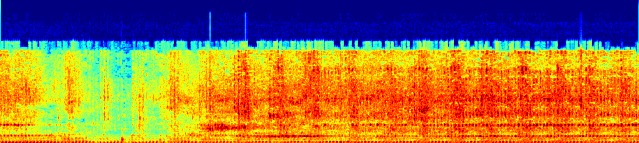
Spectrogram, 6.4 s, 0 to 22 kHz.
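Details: 1989 Briggs & Stratton 5hp 13 cu in single-cylinder with 6:1 gear reduction, sat about three years; started right up, idle surges unevenly and dies off choke, carb jet probably slightly obstructed, needs carb cleaning.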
